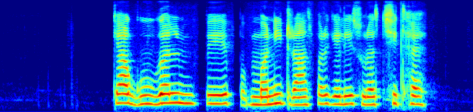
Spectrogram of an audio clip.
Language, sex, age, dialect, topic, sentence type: Hindi, female, 25-30, Marwari Dhudhari, banking, question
